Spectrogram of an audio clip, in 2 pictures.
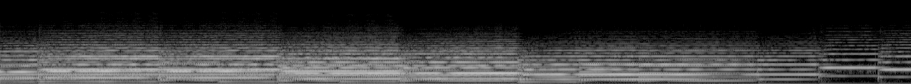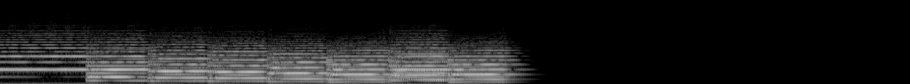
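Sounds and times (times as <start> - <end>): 
Christmas song: 0.0 - 14.3.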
